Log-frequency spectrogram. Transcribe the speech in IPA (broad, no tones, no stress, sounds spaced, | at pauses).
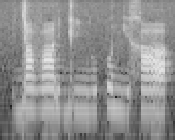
ɟ ɑ v ɑ ɾ i ɡ i ɲ u p o nʲ ø x ɑ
